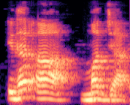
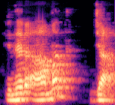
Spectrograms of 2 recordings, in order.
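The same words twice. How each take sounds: First: The pause comes after आ. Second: The pause comes after मत.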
